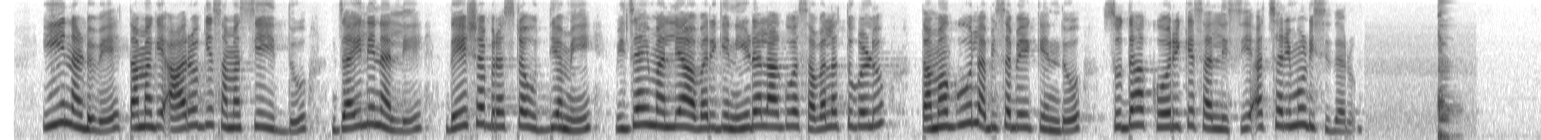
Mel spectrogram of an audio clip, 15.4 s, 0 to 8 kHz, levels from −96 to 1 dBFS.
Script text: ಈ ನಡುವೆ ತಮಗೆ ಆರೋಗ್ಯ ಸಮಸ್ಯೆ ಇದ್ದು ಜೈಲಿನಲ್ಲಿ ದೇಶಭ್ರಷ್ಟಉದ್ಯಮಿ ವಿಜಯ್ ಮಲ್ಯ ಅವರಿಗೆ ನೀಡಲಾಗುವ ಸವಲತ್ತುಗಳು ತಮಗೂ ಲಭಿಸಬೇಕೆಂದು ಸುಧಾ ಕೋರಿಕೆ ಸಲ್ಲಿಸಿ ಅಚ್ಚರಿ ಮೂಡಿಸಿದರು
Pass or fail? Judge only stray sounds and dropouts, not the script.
fail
